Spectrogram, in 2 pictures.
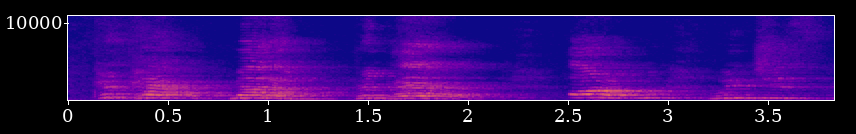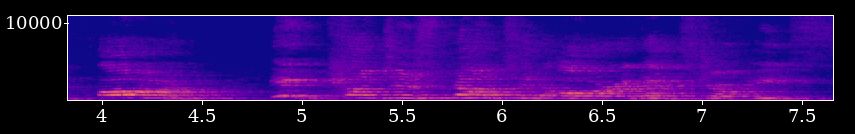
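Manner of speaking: loud, high urgent call to arms; loud alarm. Acted. Courtier warns the ladies their suitors approach, loud urgent call.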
